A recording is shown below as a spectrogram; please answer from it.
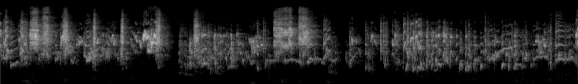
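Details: Happy pet budgerigars chattering in quick scratchy bursts and squeaky chirps, with a couple of brief gaps between the busier passages.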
